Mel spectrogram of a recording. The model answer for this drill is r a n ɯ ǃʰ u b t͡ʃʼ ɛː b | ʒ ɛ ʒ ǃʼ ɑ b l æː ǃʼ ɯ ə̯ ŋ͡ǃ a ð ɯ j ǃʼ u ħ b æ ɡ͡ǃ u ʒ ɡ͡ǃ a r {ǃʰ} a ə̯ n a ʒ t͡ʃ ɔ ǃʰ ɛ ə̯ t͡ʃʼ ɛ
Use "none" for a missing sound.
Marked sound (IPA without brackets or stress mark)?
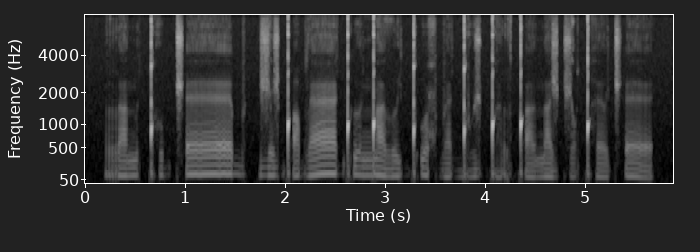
ǃʼ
